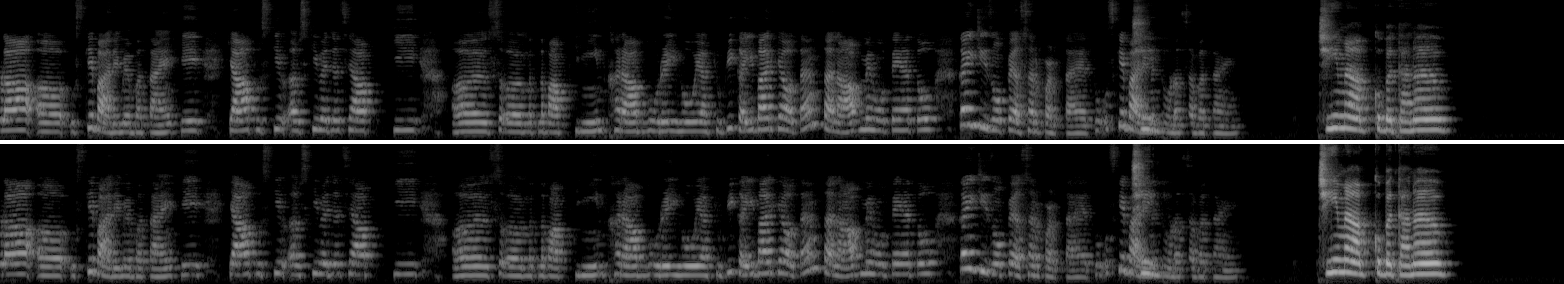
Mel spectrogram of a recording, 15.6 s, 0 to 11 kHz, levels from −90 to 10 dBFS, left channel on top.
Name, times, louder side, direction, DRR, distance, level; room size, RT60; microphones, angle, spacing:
voice 1, 0.0-12.4, left 1 dB, 40° left, 1.2 m, -41 dB
voice 2, 11.3-11.6 13.2-14.5, right 4 dB, 45° right, 0.8 m, -30 dB
7.3 x 6.2 x 2.3 m
head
